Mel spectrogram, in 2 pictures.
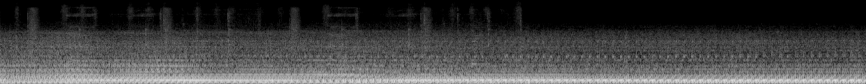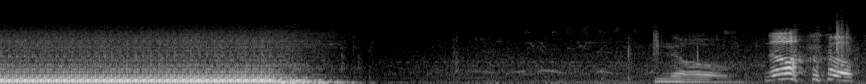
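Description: A Subaru WRX fitted with eBay headers starts up and idles loudly and close for about twelve seconds with a steady, rumbling tone, then shuts off abruptly, followed by quiet and a few short voice sounds.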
